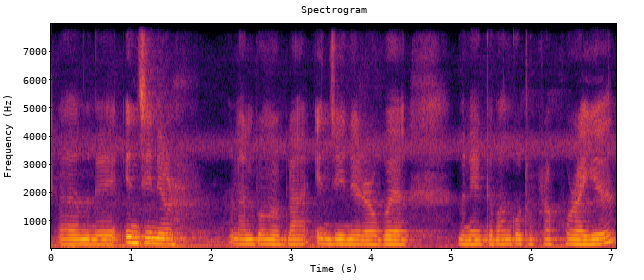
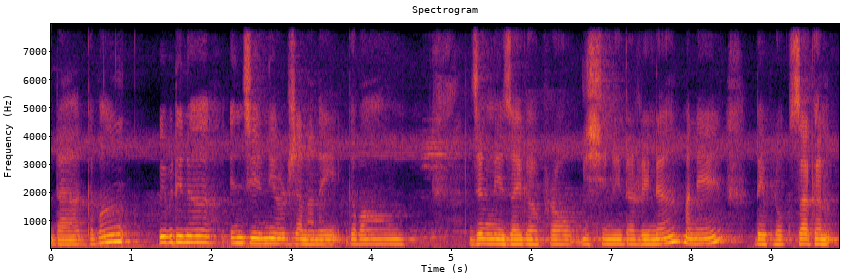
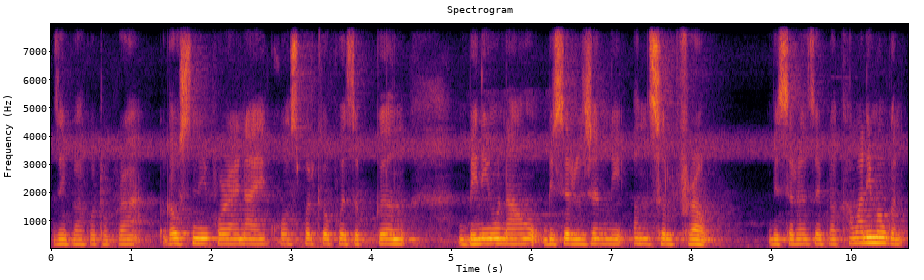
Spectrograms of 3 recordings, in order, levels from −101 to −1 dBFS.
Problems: constant background noise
